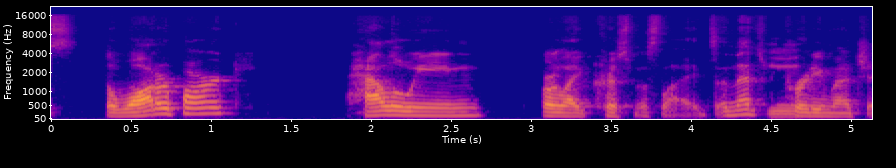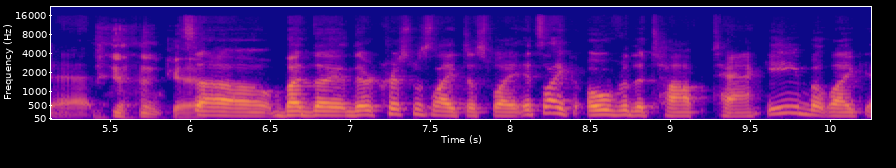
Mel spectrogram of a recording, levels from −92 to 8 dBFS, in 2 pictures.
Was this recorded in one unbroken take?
yes; 0 cuts

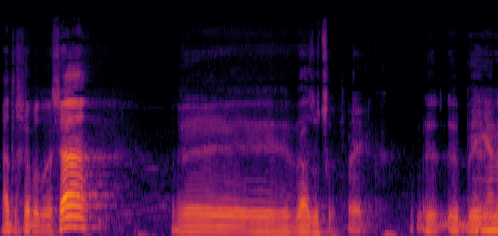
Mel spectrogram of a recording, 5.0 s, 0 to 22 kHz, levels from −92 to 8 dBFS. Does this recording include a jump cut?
yes; 1 cut; at 3.4 s

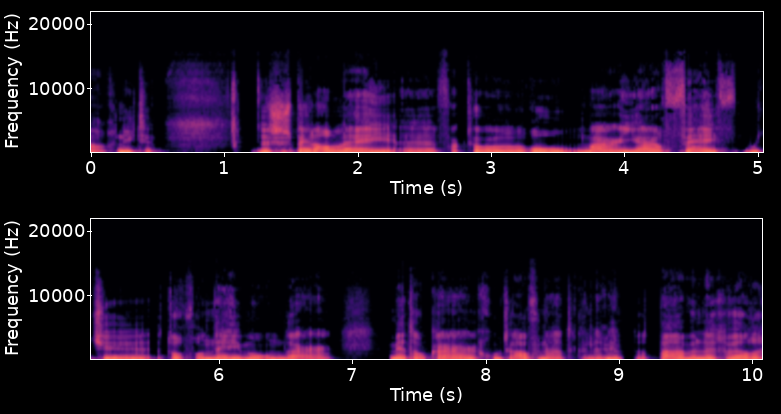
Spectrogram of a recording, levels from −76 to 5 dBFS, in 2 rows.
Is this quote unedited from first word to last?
no; 2 cuts; at 5.5 s, 9.0 s

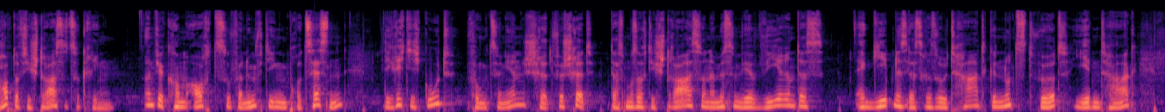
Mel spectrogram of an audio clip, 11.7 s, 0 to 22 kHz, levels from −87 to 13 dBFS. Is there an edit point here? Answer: yes; 3 cuts; at 1.3 s, 6.0 s, 9.1 s

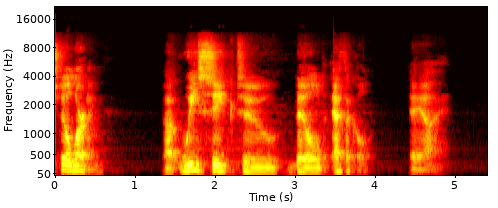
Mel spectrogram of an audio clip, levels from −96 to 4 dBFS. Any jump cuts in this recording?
no; 0 cuts

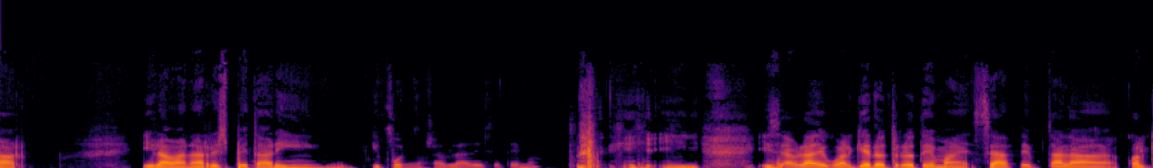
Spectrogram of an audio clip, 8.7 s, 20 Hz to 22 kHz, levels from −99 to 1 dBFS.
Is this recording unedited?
no; 1 cut; at 2.9 s

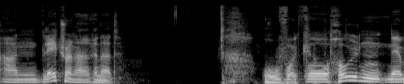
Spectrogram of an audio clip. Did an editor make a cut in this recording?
no; 0 cuts

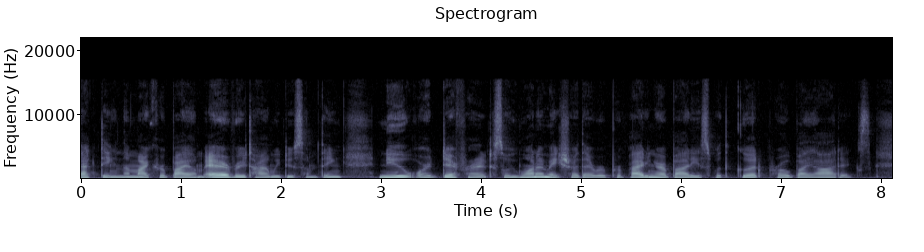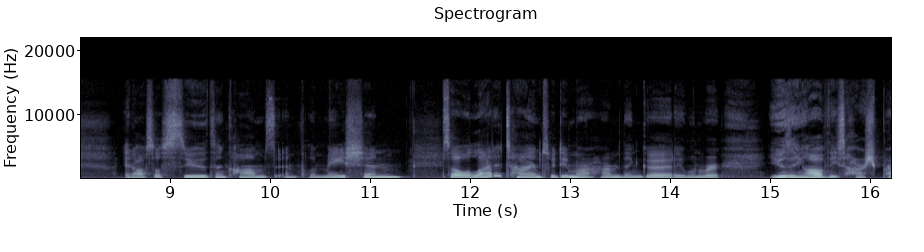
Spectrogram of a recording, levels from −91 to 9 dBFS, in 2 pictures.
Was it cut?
yes; 2 cuts; at 11.7 s, 14.0 s

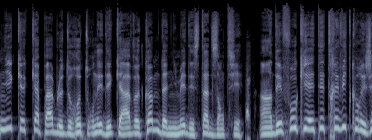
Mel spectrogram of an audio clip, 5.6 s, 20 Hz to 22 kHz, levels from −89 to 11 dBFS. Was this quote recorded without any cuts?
no; 1 cut; at 3.8 s

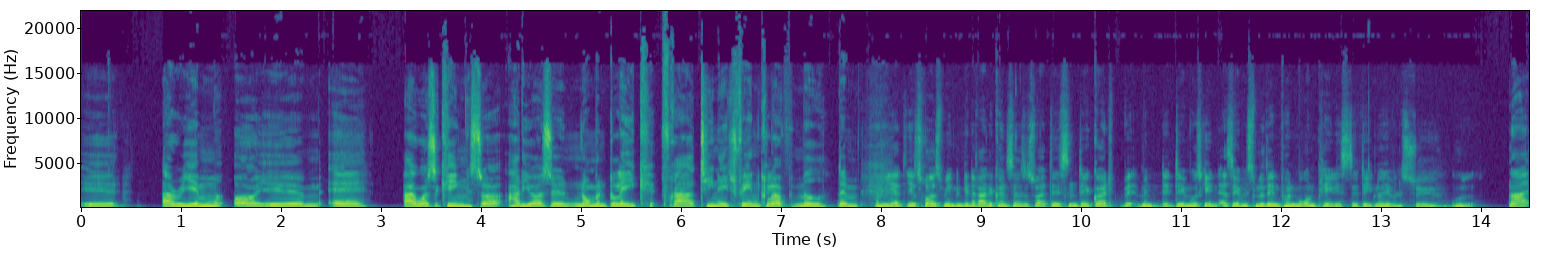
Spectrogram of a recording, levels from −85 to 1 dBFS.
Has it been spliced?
yes; 1 cut; at 7.6 s

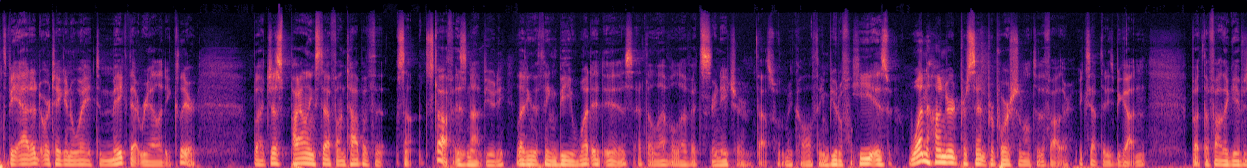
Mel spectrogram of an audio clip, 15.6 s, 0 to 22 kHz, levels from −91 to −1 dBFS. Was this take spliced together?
yes; 3 cuts; at 6.4 s, 8.9 s, 10.7 s

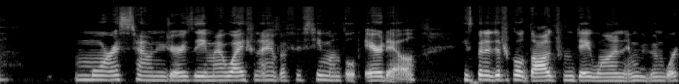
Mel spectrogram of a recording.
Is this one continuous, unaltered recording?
yes; 0 cuts

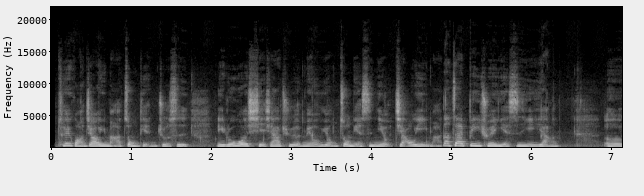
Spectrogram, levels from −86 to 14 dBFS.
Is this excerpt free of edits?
no; 1 cut; at 4.9 s

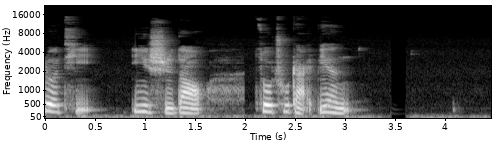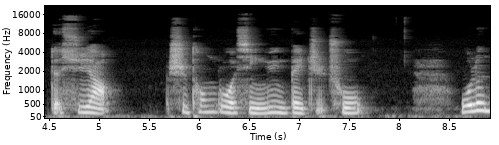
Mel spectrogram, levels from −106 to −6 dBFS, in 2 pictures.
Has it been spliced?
yes; 1 cut; at 2.0 s

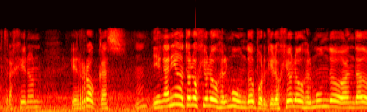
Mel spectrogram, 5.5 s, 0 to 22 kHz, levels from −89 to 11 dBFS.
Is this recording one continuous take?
no; 1 cut; at 2.3 s

